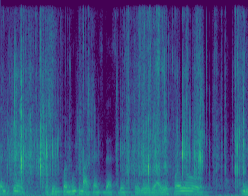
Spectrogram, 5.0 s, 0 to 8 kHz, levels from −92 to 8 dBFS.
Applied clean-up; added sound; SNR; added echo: none; Tools; 0 dB; none.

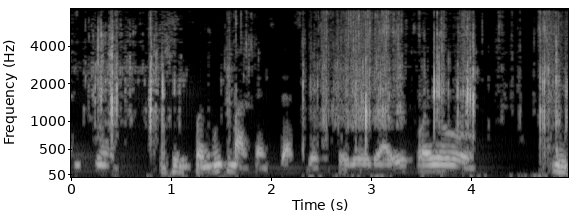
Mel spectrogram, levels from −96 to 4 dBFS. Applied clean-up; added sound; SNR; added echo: classical method spectral subtraction.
